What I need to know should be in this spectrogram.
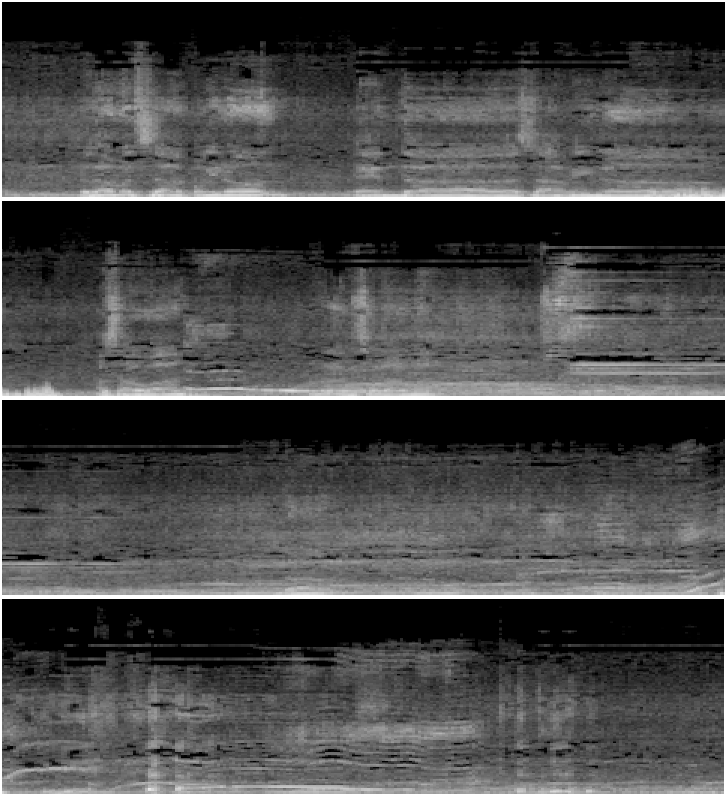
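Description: A man speaks with animation into a microphone, heard through a television speaker.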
